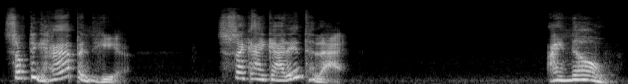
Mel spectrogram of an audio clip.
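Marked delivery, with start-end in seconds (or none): 0.0-1.3 high, delighted surprise; amazed. Retold or imitated. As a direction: marvel at the happy plants. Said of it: "I said".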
